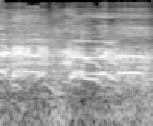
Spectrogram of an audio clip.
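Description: Roosters crowing and chickens clucking among caged birds at a Baliuag tyangge market, a loud close crow drawn out over a second and a half with other fowl behind it.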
